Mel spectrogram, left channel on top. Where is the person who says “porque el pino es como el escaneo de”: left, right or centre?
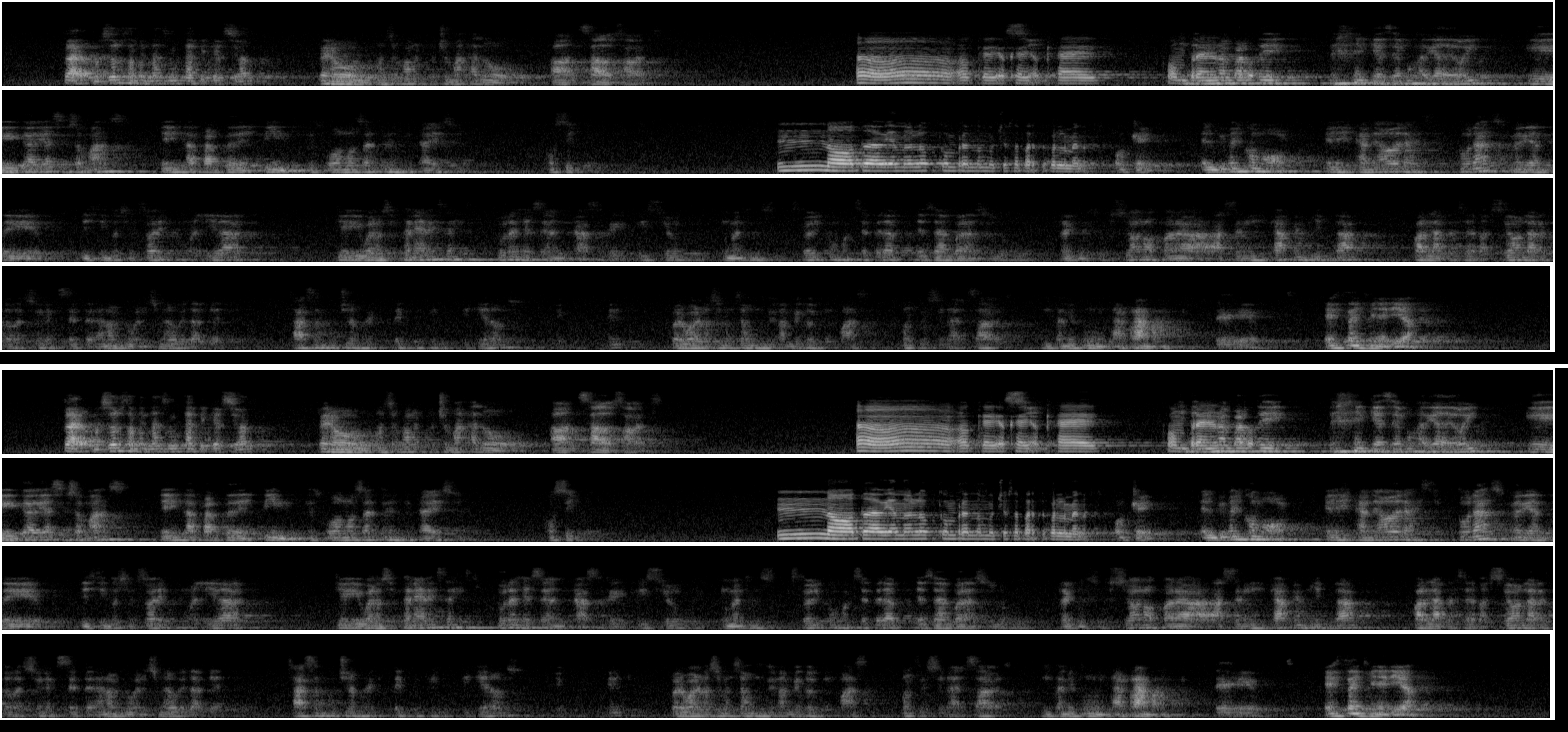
Right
